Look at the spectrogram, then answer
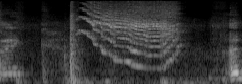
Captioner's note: squeaking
